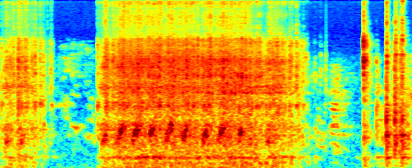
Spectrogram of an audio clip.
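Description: Sewing machine running in a short burst of about two seconds, stitching a seam through fabric with an even, rapid stitch rhythm. A few sharp clicks follow near the end.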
